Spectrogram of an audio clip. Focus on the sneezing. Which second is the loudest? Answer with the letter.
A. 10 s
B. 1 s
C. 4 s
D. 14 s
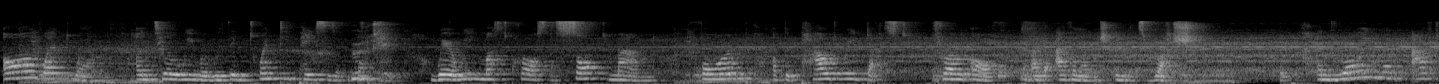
C.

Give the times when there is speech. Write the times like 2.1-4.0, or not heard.
0.0-12.0, 12.8-14.3.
